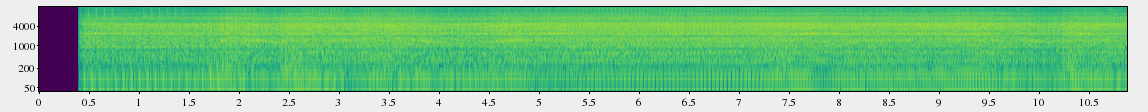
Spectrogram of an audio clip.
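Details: Tornado engine at hot idle: a busy, uneven ticking clatter over a bright hiss, noisy once warm; abnormal engine noise, cause unclear.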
